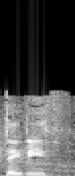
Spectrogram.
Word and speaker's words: David: David was his name, the last syllable pronounced closer to a TH, Davith.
